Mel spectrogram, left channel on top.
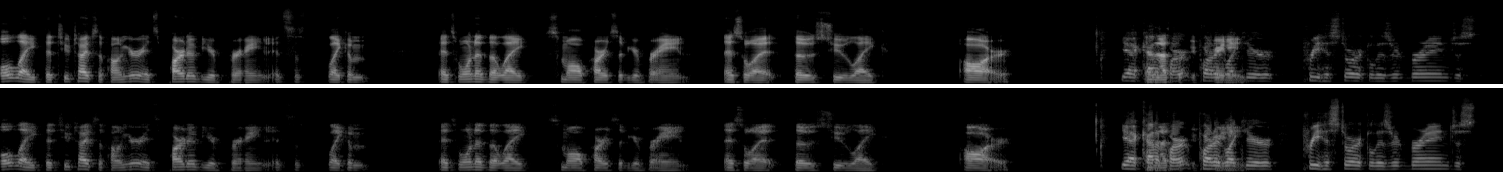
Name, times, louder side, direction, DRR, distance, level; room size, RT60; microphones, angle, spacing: voice 1, 0.0-3.0 3.3-3.6 4.4-6.8 7.2-8.7 9.6-10.1 11.4-11.7 12.1-12.4, left 7 dB, 40° left, 0.4 m, -35 dB
voice 2, 11.2-12.7 13.0-14.8, right 5 dB, 35° right, 0.3 m, -38 dB
4.5 x 2.4 x 3.7 m
head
